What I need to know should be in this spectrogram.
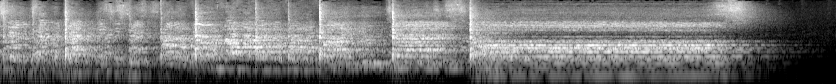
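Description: A choir sings together in a large echoing hall.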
